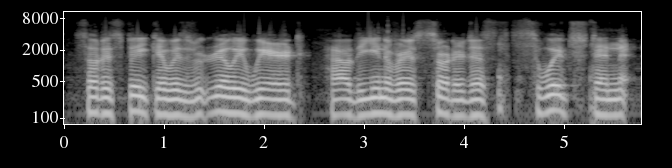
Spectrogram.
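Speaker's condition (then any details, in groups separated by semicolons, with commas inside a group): Cerebral palsy; from birth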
